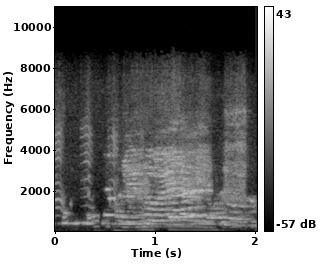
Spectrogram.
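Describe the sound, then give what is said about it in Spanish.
A child cries and whines in a high, strained voice, loud, rising into a sustained wail before breaking off, with other young voices squabbling around it in the background. “pelean el background, esto aquí es un caos.”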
